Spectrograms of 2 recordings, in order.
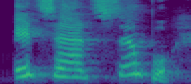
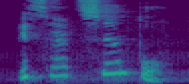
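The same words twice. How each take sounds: First: Said in the usual way. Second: Much softer, higher-pitched aside; hushed, lifted little aside. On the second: Real, not acted. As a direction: drop it almost under your breath. Preacher drops voice for aside.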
